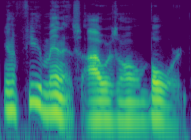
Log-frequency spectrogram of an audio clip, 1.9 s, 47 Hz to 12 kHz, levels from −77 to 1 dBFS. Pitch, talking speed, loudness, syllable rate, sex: 125 Hz, 250 wpm, -18 LUFS, 5.5 syllables/s, male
